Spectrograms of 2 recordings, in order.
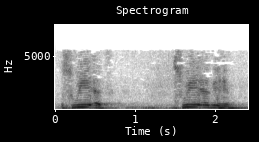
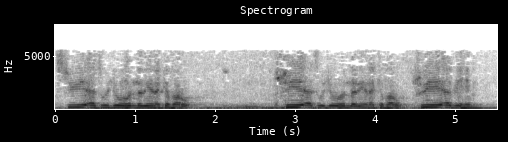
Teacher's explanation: كثير من الناس يقول سويئت، سويئ بهم، وهذا غلط تماما في القراءة، فقد جعل السين ساكنة وجعل بعدها واوا ممدودة بياء، واوا مكسورة ممدودة بياء، هذا لحن لا يمكن أن يستقيم. فإنما ينطق بالسين مكسورة ممدودة بالياء، والياء مشمة بشيء من صوت الواو · Shown in: second take · Term: الإشمام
